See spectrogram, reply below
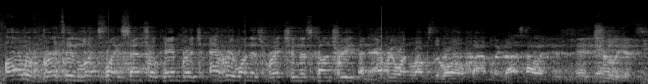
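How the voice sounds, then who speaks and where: A man's voice: on the high side, fast talker, echoey room, distant mic, crowd noise, low-quality recording. A man in his thirties doing sarcastic street satire through a megaphone outdoors in a busy city street. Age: 30s. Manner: mock-patriotic, sarcastic, declaiming. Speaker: street activist comedian. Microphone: megaphone, filmed by handheld camera.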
